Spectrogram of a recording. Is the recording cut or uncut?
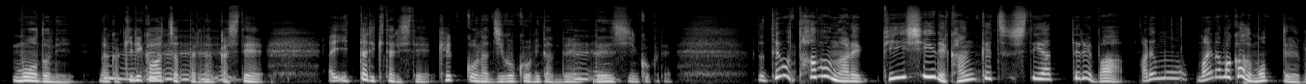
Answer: cut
